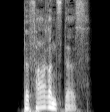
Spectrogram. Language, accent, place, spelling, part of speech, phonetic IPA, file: German, Germany, Berlin, befahrenstes, adjective, [bəˈfaːʁənstəs], De-befahrenstes.ogg
- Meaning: strong/mixed nominative/accusative neuter singular superlative degree of befahren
